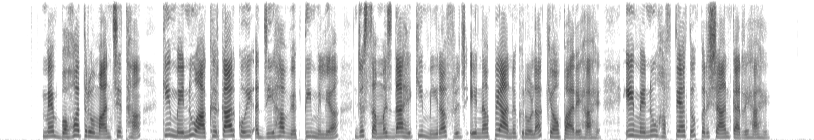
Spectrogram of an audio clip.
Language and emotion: Punjabi, happy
